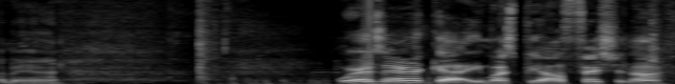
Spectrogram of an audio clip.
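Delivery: ordinary talk, nothing marked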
